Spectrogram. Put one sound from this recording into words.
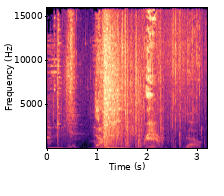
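A wooden barrier crashes and splinters apart.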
